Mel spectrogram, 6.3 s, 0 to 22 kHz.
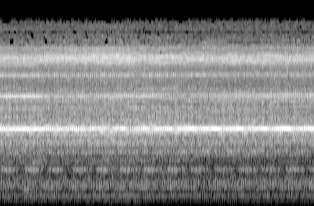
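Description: Kalorik 6-speed stand mixer running with its wire whisk spinning in the empty stainless steel bowl: a steady motor hum with a constant high whine.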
